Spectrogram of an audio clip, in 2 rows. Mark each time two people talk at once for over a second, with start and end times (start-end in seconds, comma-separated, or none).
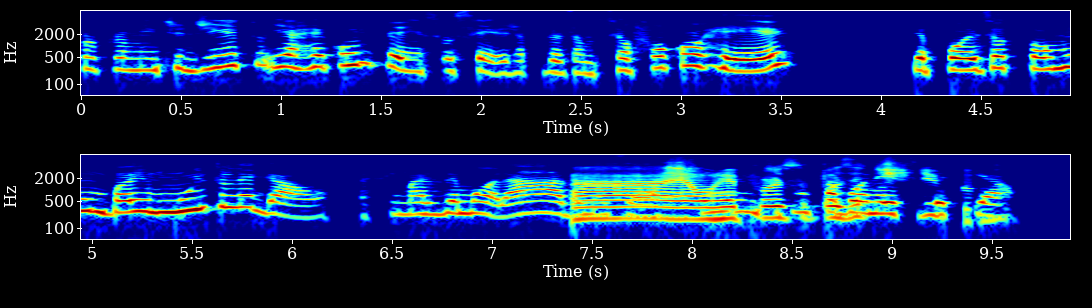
7.4-9.3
